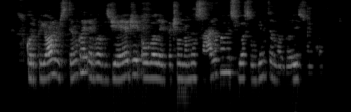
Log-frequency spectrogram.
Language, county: Lithuanian, Vilnius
